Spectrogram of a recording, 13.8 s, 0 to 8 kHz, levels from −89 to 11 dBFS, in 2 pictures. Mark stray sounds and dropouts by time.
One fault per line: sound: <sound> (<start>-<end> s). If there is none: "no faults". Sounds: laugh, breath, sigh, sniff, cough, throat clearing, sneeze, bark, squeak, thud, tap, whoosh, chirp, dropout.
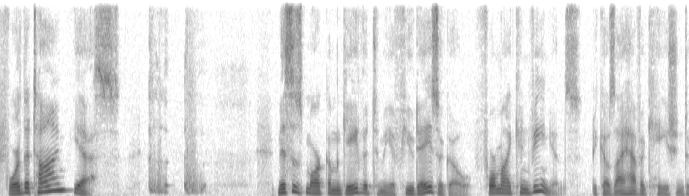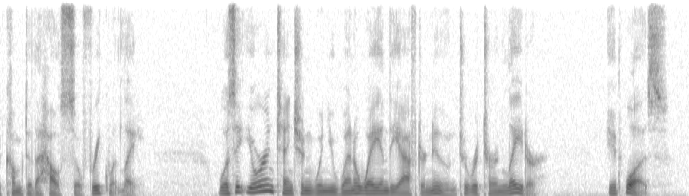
sound: cough (1.5-2.5 s)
